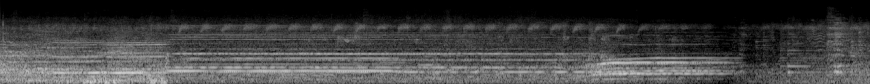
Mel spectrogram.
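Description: A mixed group of men and women singing a Naga seed-sowing folk song, holding one long chord for about four seconds, moving to a new note about six seconds in, then fading out. Low thuds come in the first second or two.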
